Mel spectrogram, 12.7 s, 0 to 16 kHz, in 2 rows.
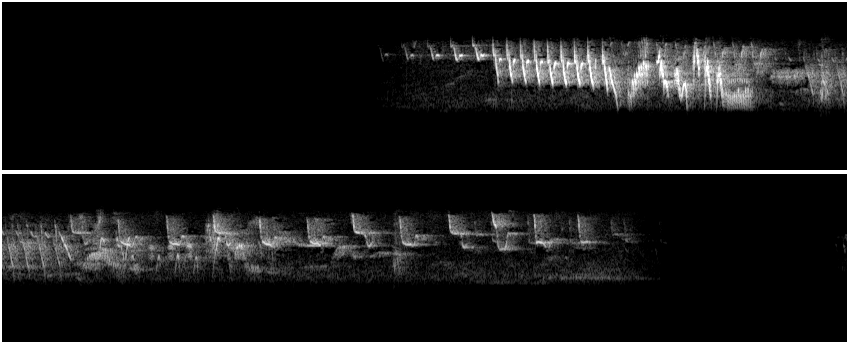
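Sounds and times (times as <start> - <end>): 
common chaffinch song: 2.8 - 11.4.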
